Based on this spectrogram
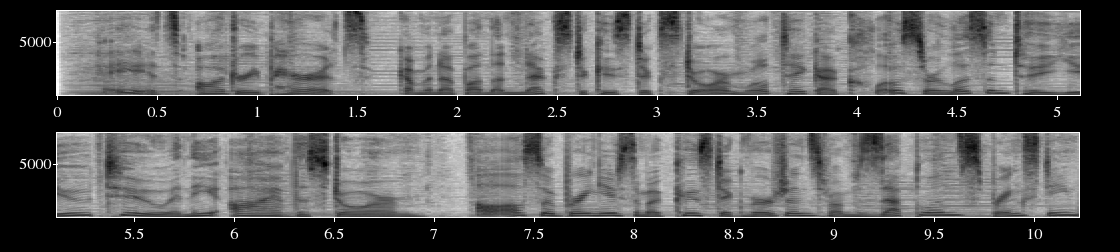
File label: PROMO; Acoustic Storm; USRN-FM; kkcl-am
